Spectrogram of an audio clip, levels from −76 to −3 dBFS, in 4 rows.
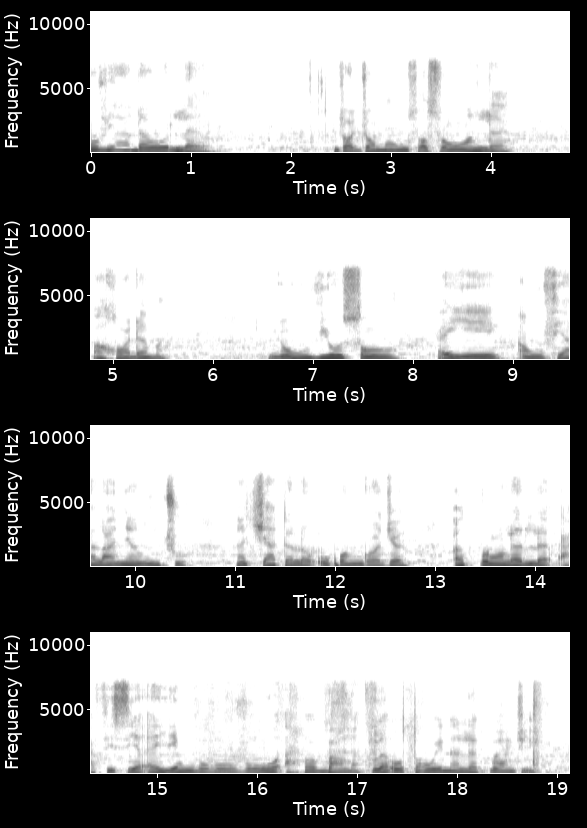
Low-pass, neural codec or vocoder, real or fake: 7.2 kHz; codec, 16 kHz, 4 kbps, X-Codec, HuBERT features, trained on general audio; fake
